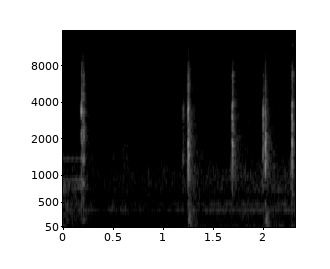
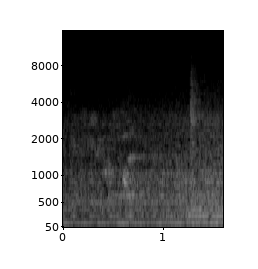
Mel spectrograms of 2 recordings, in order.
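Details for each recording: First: Relay clicks with no motor hum from a 2011 Ford F150 10-way passenger power seat that moves forward/rearward but not up or down; a new seat switch fixed it: faulty power seat switch. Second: 2011 Ford F150 passenger power seat height motor moving the seat front: steady low electric hum, no grinding or clicking; motor works normally, seat won't raise due to defective switch, fixed by new switch.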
